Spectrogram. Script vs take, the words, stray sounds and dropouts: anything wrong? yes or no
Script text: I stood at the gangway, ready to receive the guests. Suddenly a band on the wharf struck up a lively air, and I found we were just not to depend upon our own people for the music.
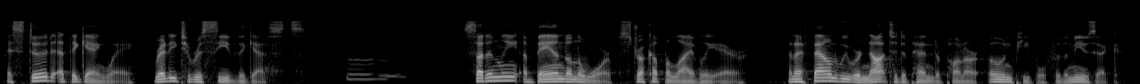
yes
